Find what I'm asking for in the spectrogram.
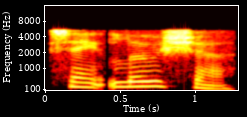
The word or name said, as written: Saint Lucia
